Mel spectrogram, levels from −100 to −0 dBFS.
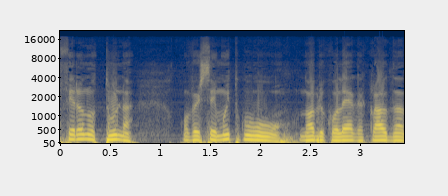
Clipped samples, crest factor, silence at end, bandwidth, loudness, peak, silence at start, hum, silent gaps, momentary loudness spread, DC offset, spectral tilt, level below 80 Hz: under 0.1%; 12 dB; 0 s; 7.2 kHz; -13 LUFS; 0 dBFS; 0 s; none; none; 6 LU; under 0.1%; -9.5 dB/octave; -26 dBFS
